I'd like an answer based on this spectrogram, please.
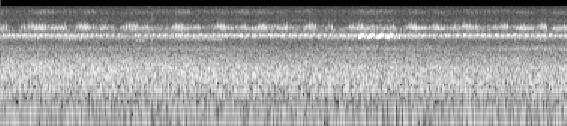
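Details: An unbroken, high insect drone of crickets at night, overlaid with faint rhythmic pulsing. One louder trill from a nearer cricket stands out for about half a second partway through.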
